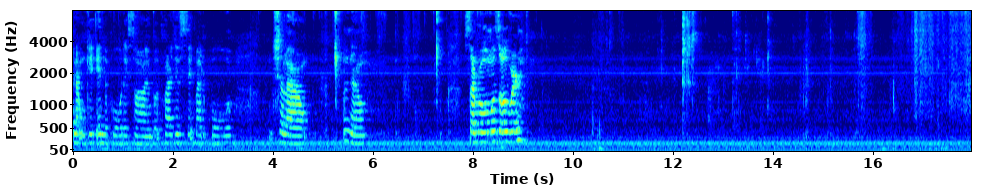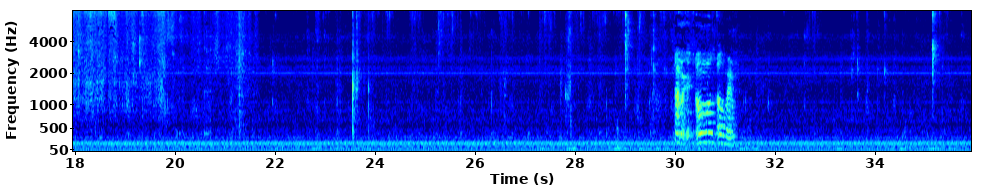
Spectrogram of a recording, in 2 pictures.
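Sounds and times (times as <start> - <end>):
steady low hum: 0.0 - 35.9
chewing crunchy chips: 11.7 - 30.0, 31.4 - 35.9.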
